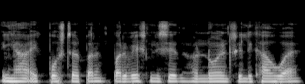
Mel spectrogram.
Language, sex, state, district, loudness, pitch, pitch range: Hindi, male, Jharkhand, Ranchi, -16 LUFS, 140 Hz, 135-140 Hz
